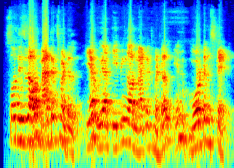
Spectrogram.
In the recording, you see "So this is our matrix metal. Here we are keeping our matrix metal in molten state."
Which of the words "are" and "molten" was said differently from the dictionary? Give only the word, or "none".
molten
